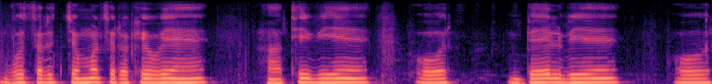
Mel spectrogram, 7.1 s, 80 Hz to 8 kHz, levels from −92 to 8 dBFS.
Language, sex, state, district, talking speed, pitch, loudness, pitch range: Hindi, male, Chhattisgarh, Kabirdham, 110 wpm, 140 Hz, -14 LUFS, 135-140 Hz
